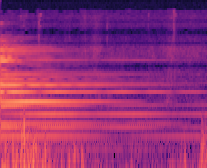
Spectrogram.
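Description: Banjo music ending on one plucked chord that is struck at the start and rings out, slowly fading.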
